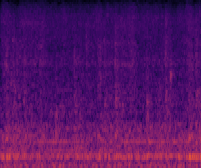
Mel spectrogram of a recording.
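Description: An office printer at a workplace runs steadily while someone prints, giving off a continuous mechanical whir with a low hum and a fine, busy rattle, fairly loud throughout with no voices.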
